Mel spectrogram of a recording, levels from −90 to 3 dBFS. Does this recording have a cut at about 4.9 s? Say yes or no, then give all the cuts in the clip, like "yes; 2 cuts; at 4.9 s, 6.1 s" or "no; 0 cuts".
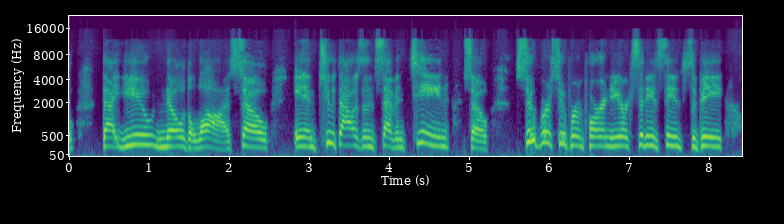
yes; 1 cut; at 4.9 s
